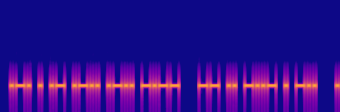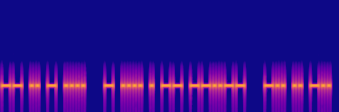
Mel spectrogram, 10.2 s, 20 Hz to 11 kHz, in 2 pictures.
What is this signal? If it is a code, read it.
Morse code, heard as a keyed tone, about 28 wpm, 700 Hz. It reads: REALLY MIXED WITH THEM, DID
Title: Sentences from Top 1500 Words 28wpm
